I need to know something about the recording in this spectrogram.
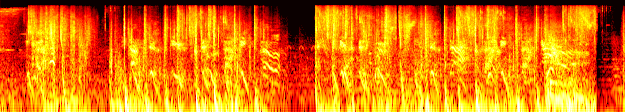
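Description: Electric blasts crackle and zap.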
